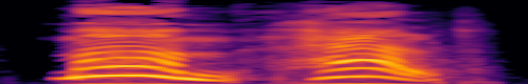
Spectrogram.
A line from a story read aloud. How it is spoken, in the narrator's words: Jack shouted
